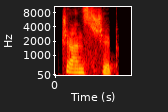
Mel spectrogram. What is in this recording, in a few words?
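"tranship", Indian English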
